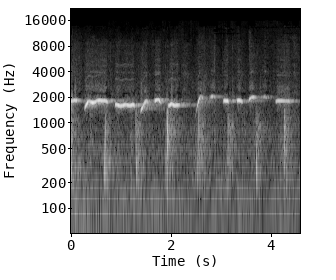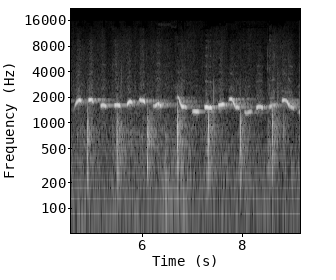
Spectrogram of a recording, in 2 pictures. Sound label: lady whistling; kill bill; audio meme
